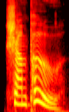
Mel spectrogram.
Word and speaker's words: shampoo: in the first column shampoo shampoo there are two vowel sounds and the stress is obviously this one you can notice shampoo the stress on the second syllable can be noticed shampoo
